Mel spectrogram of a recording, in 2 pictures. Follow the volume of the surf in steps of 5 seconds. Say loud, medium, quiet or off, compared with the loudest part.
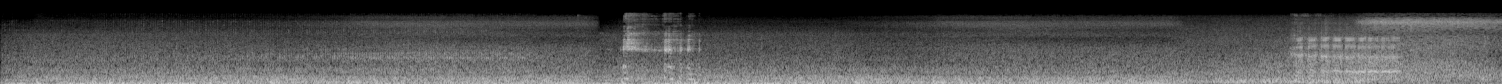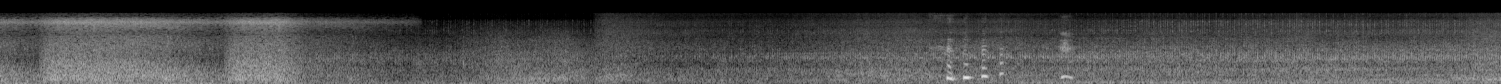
loud, loud, loud, loud, medium, medium.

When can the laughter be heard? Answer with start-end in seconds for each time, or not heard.
6.2-7.1, 12.9-14.1, 24.3-25.8.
